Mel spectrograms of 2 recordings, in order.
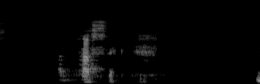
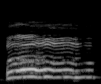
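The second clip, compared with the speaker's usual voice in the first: high, loud playful scream; mock frightened cry; 8 dB louder than usual. Storyteller when the crocodile can't be found, mock scream. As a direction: cry out in pretend panic.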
